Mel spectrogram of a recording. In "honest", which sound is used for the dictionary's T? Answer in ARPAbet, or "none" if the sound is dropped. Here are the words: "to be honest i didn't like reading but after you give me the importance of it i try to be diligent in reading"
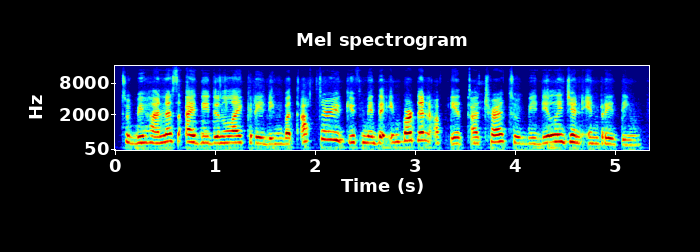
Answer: none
